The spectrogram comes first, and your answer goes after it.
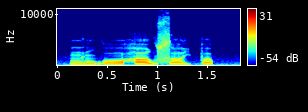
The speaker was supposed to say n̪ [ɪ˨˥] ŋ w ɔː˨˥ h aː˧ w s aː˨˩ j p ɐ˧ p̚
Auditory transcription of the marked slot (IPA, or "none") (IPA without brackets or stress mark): ɪ˧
